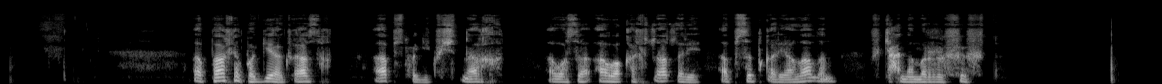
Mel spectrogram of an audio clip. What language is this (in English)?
Abaza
